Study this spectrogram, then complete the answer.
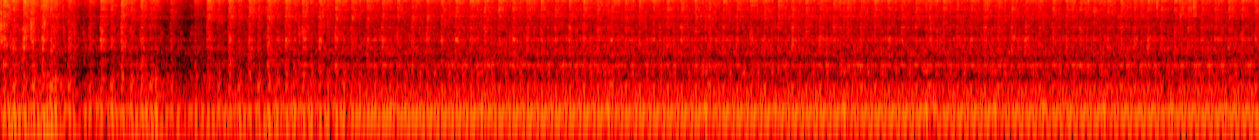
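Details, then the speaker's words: Honda Prelude run after sitting four years: loud, deep puffing idle, louder than it should be, exhaust leaking at the header-to-manifold joint. "yeah it's still really loud but it's running"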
